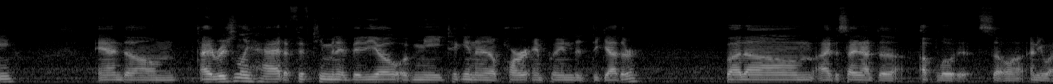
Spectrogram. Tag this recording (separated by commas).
Speech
